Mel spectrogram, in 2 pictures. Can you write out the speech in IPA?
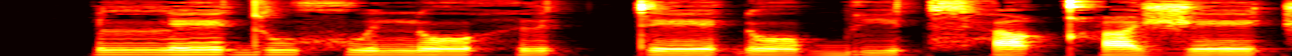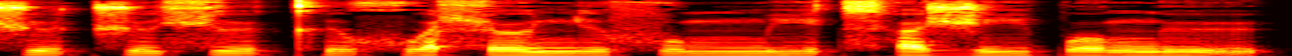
lːedu xʷɨnohɨ tːeɗo bit͡sʰa qʰeʒet͡ʃʉ t͡ʃʉɕʉkʰɨ xʷɐɬɵɲɨ fumːit͡sʰɐ ʒipo ŋʉ

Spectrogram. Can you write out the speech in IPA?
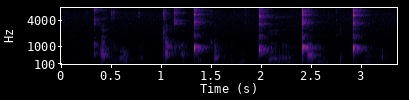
qʼiɡʱuk | ʈɪqʰo̰ǃḭk ɽubɓḭbḭǃʰy rṵǃʌb ŋṳkɽḭǃʰo̤

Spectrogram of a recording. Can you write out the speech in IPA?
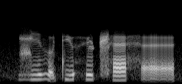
ʑi ðo̰tʲɯ hyʈ͡ʂʰæ hæ̰

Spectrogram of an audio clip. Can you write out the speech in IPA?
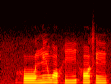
hoː˨nĩ˧wɔ̃˨ hiː˨˦hɔ̃˦sĩ˧

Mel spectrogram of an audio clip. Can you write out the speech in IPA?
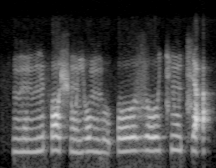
ŋũ˨ŋĩ˦˨θɔ˦˨ʃũ˨ jo˦˨ŋu˨ʔo˦ʊ̯ zo˦ʊ̯t͡ɕũ˦t͡ɕä˦ʔ

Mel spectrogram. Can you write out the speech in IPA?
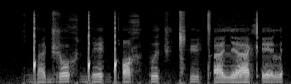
ɡ͡ǃæd͡ʒoxɡ͡ǃe ǃʼɑxpɯt͡ʃǀʰy tʼælʲækʼel

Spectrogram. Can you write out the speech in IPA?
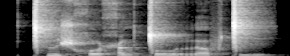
ǀʰɨʃχuħɨʊ̯ ǀo rɐfǀi

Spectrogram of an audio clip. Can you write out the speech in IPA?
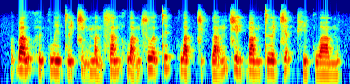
ɓa˨˦whɨ˨˩kwi˨˩t̪ɨ̰˧˥ t͡ɕɛ̰˧˨ŋma̰˧˨nsa˨˦n hwa̰˧˥msu˧ə̯ t̪i˦˥t̚hwa˨˩t̚t͡ɕə˨˩p̚ la̰˧˥nt͡ɕə˧j ɓa˧m t̪ɨ˧ə̯t͡ɕa˦˥t̚ xi˨˩kwa˧m

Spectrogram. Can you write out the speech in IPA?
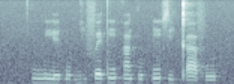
pʰuː˨ne˨ɓo˨ɡ͡bi˨ fɛ˦tũ˦hã˦kʊ˨ kũ˦si˨ kʼa˦˨fʊ˦

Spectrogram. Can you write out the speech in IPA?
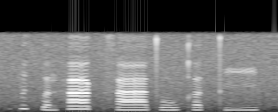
pɪ˥k̚wɐ˨˩nhaː˥k̚ t͡sʰaː˧t̪ʰo˨˥wkʰɐ˧t̚ t̪ʰiː˨˧

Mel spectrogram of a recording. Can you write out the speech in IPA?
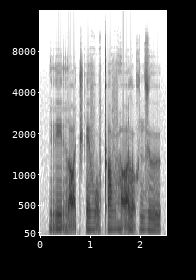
rerɑ̰t͡ʃʼɛv ɔ̰vkʼɑvɦɑ̰lɔ̰x nzɵ

